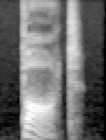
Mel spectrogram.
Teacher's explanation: instead of releasing it, instead of aspirating it, instead of pushing air through, you're going to just stop. That's why it's called a stop T, right? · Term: held T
